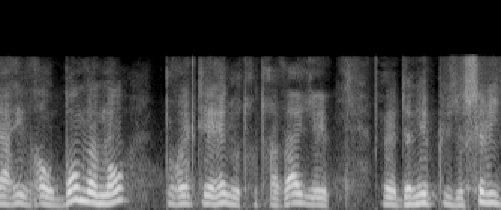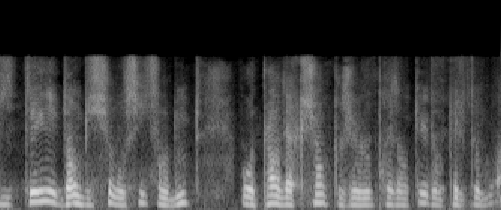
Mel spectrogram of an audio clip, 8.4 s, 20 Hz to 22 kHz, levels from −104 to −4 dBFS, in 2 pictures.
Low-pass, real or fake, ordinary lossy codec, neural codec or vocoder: 7.2 kHz; fake; none; codec, 16 kHz, 2 kbps, FreqCodec, smaller model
